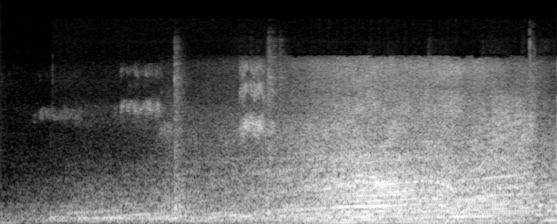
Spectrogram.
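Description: Corvette and Falcon street-legal cars race down a drag strip at a Friday night event, a steady roar of engines building louder as they pass close, with faint tire noise and wind over the track.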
